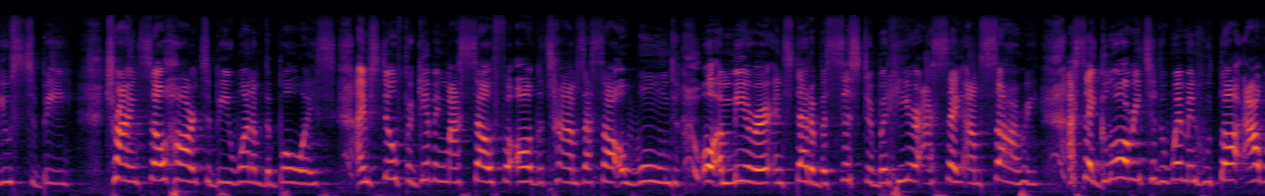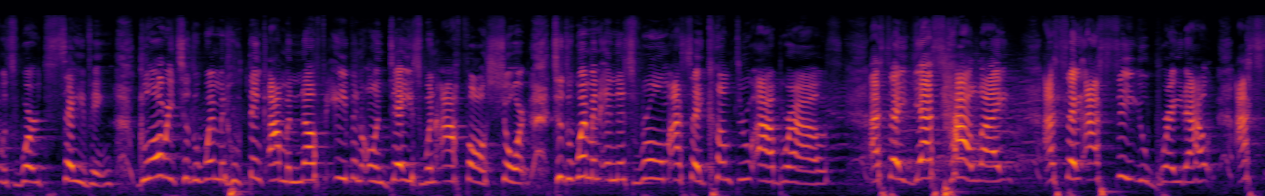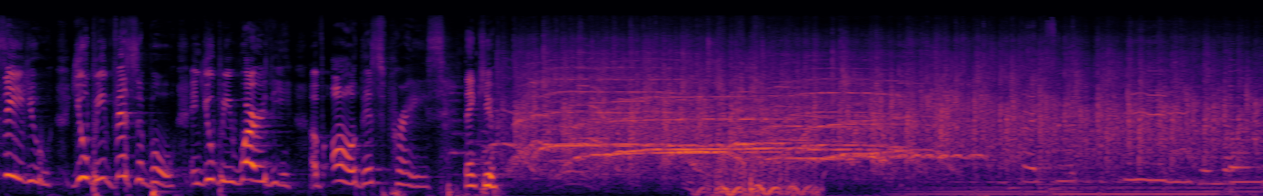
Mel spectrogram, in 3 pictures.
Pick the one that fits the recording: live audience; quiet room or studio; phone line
live audience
